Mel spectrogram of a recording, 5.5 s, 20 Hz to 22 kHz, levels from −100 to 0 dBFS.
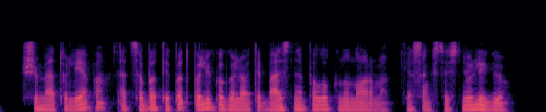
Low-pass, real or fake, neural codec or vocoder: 5.4 kHz; fake; vocoder, 44.1 kHz, 128 mel bands, Pupu-Vocoder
